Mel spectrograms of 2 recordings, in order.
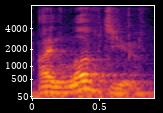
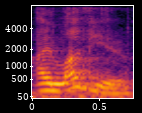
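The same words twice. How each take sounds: First: "loved you" with a D before "you"; audible D in one-syllable "loved"; past form. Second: "love you" with V straight into Y; "love" linked cleanly to "you"; present form. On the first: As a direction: link "loved" as "lov-dyou". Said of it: "pra falar". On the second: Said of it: "É diferente eu falar". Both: Shown as a demonstration.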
